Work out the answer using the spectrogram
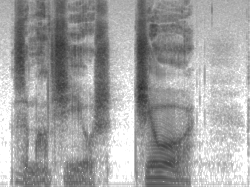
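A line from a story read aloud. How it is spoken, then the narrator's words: Sharp rebuking whisper. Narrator (Russian): Отдернул его тоже шепотом другой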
